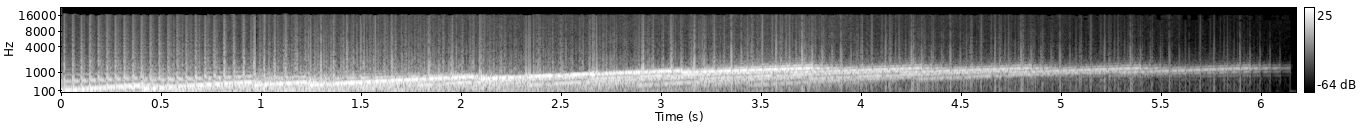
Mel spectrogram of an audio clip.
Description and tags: Alternate sine wave created and processed with Sampled freeware and then mastered in CoolEdit96. Mono sample stage nine. This is an extremely controversial sound. I cannot comment on it at this time.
